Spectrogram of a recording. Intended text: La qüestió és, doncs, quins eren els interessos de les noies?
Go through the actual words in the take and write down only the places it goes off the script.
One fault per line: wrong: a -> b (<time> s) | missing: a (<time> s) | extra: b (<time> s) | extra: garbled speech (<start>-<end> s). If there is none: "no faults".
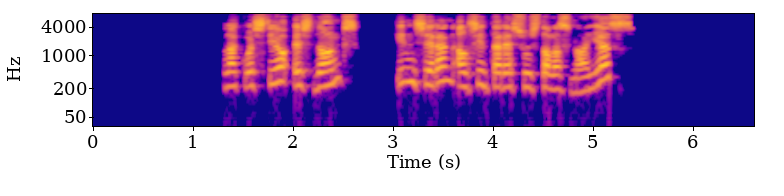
no faults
